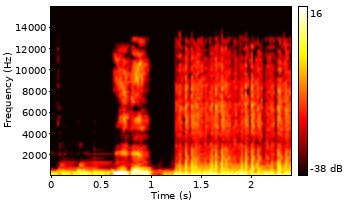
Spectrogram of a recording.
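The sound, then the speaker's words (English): Gunfire in a Roblox video game: a dense, continuous burst of many rapid shots. A brief high-pitched squealing voice comes just before it. “I was shooting. Oh, that bad boy does 100 damage.”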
